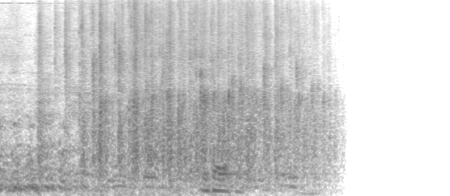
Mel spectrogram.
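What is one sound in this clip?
An audience claps steadily, then stops abruptly.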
